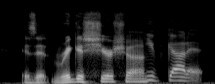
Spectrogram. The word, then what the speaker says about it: Mrigashirsha: Is it Rigashirsha? You've got it. The stress is on that middle shir sound, and then a long sha at the end, migashir.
